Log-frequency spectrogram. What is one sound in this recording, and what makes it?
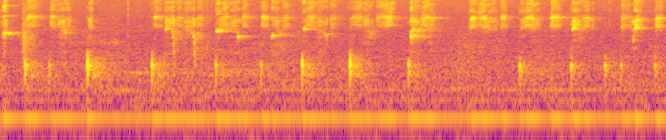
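A marker squeaks and taps on a whiteboard while writing.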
